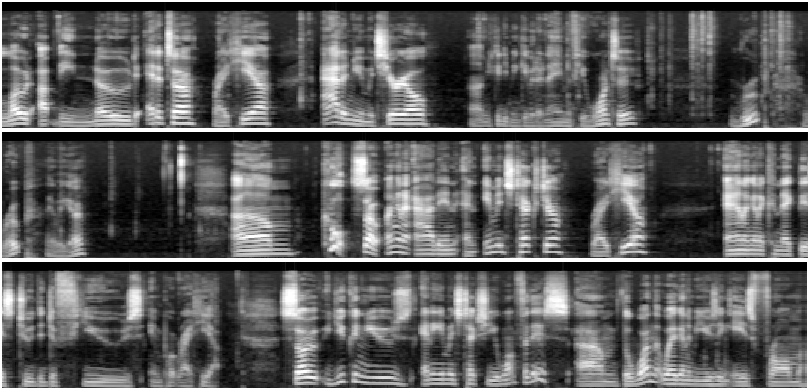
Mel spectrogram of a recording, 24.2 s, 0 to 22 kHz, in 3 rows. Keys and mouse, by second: 2.1 n, 2.9-4.1 drag, 6.9 BackSpace, 11.2 shift+a, 15.7-16.8 drag, 17.0-18.2 drag, 19.1 click.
